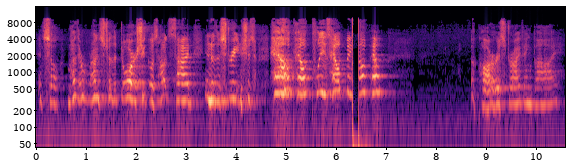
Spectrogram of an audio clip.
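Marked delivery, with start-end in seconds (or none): 4.7-6.9 high, loud frantic shouts; calling for help. Acted. Mother shouting for help in the street, high and loud. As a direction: yell it down the street.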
